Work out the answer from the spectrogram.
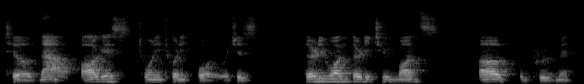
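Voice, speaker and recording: Young guy giving motivational advice straight to camera, kinda low voice, echoey room. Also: a little mellow. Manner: earnest, direct, coaching tone. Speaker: self-improvement YouTuber. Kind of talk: casual motivational talk to camera.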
